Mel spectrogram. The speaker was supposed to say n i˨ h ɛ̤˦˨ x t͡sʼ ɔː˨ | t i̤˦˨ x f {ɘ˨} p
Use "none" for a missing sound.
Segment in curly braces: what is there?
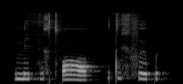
ɘ˨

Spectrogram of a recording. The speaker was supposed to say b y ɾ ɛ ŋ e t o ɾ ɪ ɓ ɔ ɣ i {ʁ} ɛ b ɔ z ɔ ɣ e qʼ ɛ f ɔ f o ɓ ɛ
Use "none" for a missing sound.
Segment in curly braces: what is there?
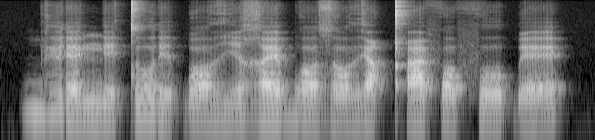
ʁ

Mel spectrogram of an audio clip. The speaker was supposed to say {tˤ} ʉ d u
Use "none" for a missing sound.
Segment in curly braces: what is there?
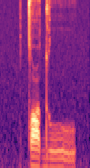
tˤ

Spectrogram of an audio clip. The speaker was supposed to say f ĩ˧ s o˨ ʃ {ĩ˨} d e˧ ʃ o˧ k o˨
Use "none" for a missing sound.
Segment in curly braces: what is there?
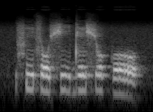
i˨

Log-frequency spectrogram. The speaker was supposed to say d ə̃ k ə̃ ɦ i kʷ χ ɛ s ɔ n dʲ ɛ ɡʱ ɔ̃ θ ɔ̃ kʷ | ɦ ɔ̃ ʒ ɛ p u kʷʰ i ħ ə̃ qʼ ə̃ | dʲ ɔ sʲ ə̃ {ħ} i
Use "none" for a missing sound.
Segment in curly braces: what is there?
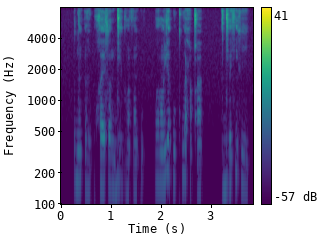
x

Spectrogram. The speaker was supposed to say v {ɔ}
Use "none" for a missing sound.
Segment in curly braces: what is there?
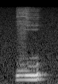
ʊ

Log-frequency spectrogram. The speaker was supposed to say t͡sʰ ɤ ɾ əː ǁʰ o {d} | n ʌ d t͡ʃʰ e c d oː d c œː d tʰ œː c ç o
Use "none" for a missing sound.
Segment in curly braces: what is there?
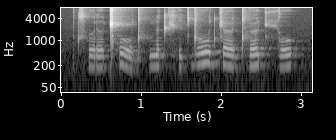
d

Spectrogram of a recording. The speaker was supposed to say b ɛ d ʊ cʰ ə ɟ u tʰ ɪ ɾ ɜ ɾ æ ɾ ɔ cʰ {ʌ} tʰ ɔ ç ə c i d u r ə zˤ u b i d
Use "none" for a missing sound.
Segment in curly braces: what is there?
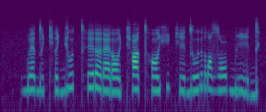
ɑ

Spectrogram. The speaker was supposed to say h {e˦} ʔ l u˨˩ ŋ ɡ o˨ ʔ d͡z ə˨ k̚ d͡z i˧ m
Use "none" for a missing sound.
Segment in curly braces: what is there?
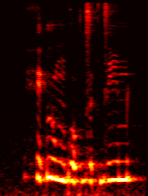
e˦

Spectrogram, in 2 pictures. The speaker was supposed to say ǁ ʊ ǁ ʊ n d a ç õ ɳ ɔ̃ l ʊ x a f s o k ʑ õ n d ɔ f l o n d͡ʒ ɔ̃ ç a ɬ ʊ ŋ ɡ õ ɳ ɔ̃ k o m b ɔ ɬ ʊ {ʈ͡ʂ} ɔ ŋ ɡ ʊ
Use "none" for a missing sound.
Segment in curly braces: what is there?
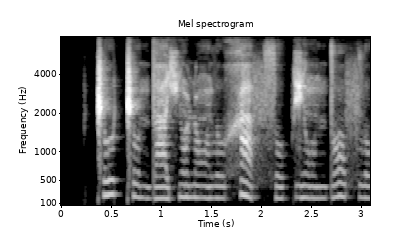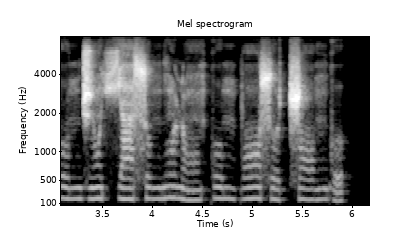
ʈ͡ʂ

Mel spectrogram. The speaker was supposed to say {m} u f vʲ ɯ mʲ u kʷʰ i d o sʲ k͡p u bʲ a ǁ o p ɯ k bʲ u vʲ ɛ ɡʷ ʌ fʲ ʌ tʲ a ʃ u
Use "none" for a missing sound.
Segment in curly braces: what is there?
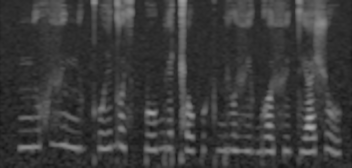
mʲ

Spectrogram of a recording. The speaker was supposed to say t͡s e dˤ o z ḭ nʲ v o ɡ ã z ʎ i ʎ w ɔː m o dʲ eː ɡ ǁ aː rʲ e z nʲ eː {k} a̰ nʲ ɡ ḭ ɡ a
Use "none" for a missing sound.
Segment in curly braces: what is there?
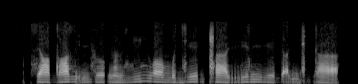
ɠ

